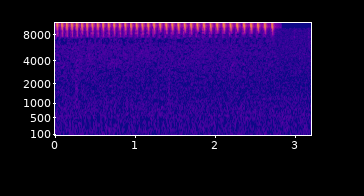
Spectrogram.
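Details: A male Alston's singing mouse (Scotinomys teguina) sings in response to female odour, a rapid, very high-pitched trill of evenly spaced chirping notes.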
